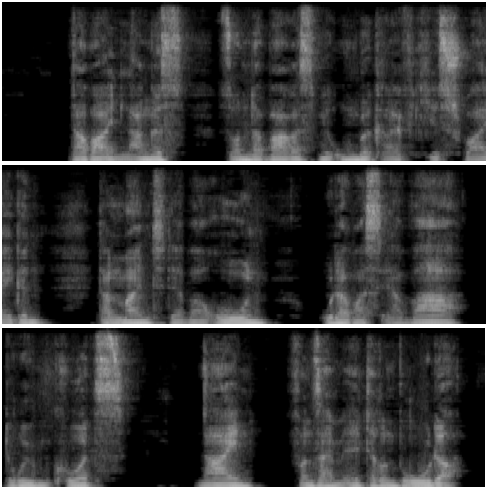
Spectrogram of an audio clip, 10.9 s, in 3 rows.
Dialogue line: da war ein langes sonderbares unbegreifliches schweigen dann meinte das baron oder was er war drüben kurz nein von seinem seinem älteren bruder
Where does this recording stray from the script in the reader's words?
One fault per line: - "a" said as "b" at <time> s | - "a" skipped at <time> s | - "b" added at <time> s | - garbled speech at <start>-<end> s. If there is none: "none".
- "mir" added at 2.4 s
- "das" said as "der" at 4.9 s
- "seinem" skipped at 9.8 s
